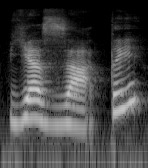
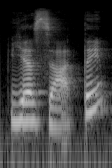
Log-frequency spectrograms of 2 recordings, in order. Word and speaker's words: в'язати: В'язати, to tie. В'язати.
